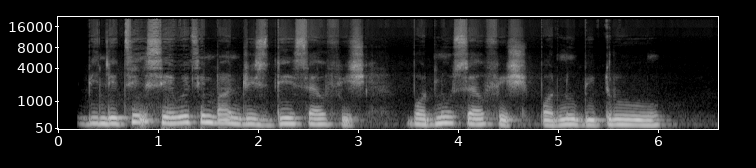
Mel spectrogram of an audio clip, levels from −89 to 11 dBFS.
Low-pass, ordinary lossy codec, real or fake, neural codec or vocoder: none; none; real; none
